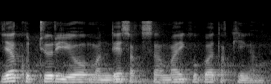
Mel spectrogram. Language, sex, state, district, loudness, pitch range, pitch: Garo, male, Meghalaya, West Garo Hills, -17 LUFS, 105-125 Hz, 115 Hz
